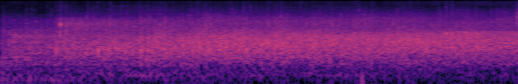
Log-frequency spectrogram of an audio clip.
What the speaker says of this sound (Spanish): Darle un aplauso a las mujeres.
